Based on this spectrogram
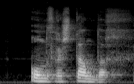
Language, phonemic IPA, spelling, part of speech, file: Dutch, /ˌɔɱvərˈstɑndəx/, onverstandig, adjective, Nl-onverstandig.ogg
- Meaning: unwise, insensible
